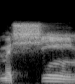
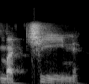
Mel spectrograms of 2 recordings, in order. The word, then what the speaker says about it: machine: washing machine perfect okay this word machine is a word that spanish speakers often mistakenly pronounced as much gene but of course in english it is an SH sound mushy yeah that was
